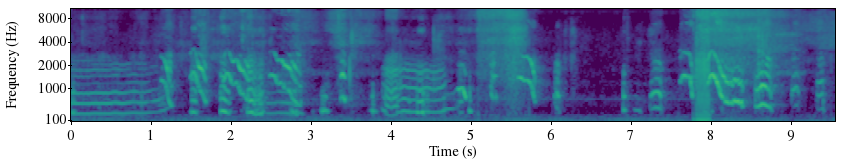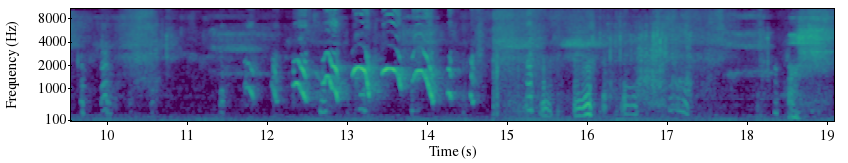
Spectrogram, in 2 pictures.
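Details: Thirteen-day-old Vizsla puppies from Ruby's litter, whining and squeaking in short bending cries, some sliding upward, with a sharp knock midway and a constant low indoor hum underneath.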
